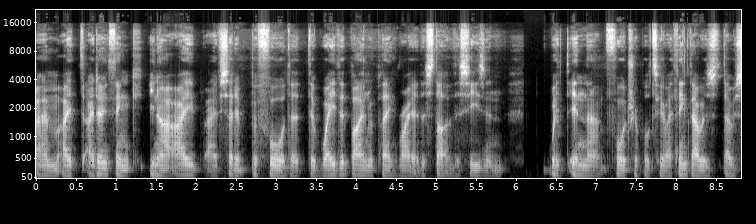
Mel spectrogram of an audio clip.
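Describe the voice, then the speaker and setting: A man with a British accent and a medium-pitched voice. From Britain. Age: 20s. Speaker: football podcast co-host. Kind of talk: casual chat.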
